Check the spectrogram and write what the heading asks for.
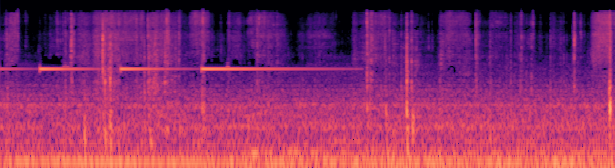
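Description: Cardboard rustling and light taps as a white Apple Watch box is slid out of its outer packaging, inside a car cabin with a steady low hum. A high electronic warning chime, like a car's, pings about once a second, then stops a little past halfway.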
